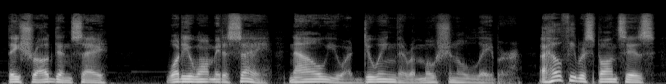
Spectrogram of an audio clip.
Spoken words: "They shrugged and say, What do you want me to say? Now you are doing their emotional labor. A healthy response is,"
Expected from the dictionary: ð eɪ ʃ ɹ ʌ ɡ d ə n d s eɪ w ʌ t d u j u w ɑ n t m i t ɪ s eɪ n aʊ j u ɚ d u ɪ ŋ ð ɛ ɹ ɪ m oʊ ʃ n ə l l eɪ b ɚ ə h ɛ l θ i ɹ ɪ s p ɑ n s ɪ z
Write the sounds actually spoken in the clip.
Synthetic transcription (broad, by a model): ð eɪ ʃ ɹ ʌ ɡ d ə n s eɪ w ʌ t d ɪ j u w ɑ n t m i t ɪ s eɪ n aʊ j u ɚ d u ɪ ŋ ð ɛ ɹ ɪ m oʊ ʃ n l l eɪ b ɚ ə h ɛ l θ i ɹ ɪ s p ɑ n s ɪ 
